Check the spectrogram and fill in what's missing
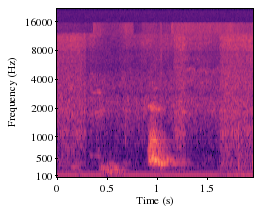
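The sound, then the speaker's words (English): A few muffled dog barks sound in the background over a steady low electrical hum, spaced irregularly, with the last bark noticeably louder and sharper than the others. “all right, hold on. I got dogs.”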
